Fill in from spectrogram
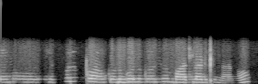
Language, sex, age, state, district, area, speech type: Telugu, female, 18-30, Telangana, Sangareddy, rural, conversation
